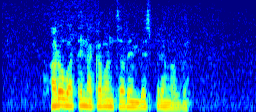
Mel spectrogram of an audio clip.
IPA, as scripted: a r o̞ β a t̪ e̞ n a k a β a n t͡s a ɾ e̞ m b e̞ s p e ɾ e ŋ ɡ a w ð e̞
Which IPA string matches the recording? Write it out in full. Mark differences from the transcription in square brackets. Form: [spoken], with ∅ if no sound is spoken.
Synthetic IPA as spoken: a [ɾ] o̞ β a t̪ e̞ n a k a β a n t͡s a ɾ e̞ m b e̞ s p e ɾ [a] ŋ ɡ a w ð e̞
